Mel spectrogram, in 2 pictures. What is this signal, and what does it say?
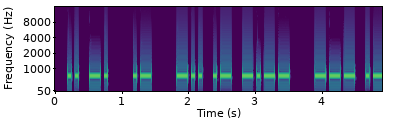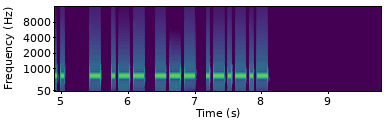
Morse code, heard as a keyed tone, about 22 wpm, 700 Hz. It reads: IN A DAY OR TWO.
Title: Sentences from Top 1000 Words - Review Part 1 - 22wpm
